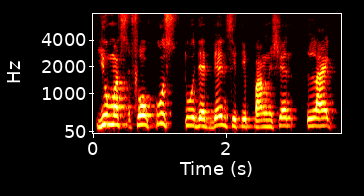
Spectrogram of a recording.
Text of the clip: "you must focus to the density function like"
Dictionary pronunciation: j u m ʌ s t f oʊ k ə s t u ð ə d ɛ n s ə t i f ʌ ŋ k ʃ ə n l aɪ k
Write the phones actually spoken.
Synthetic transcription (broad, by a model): j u m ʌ s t f oʊ k ə s t u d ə d ɛ n s ə t i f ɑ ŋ ʃ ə n l aɪ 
